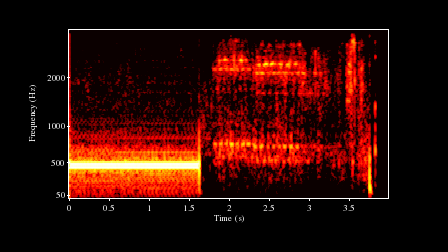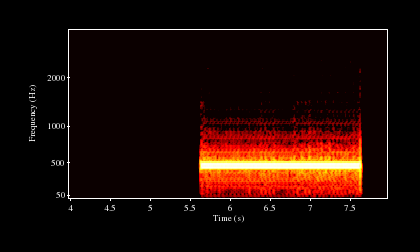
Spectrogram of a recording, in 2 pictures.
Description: Ringback tone (North America), 440 + 480 Hz.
